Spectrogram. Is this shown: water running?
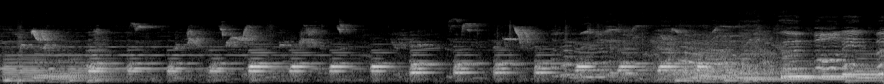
no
